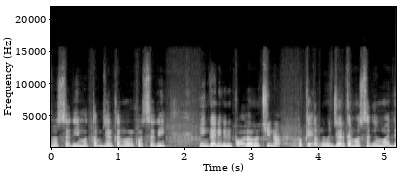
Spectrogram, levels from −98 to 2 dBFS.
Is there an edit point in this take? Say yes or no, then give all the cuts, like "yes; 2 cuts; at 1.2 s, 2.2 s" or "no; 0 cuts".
yes; 1 cut; at 4.0 s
